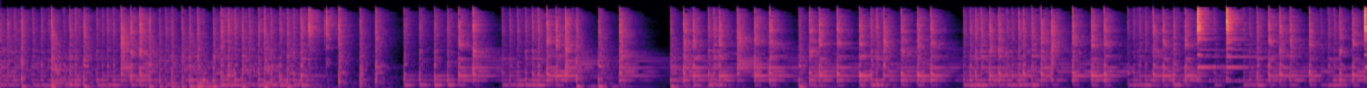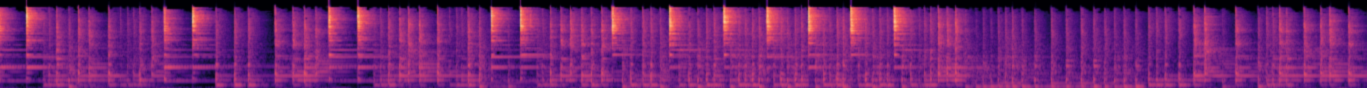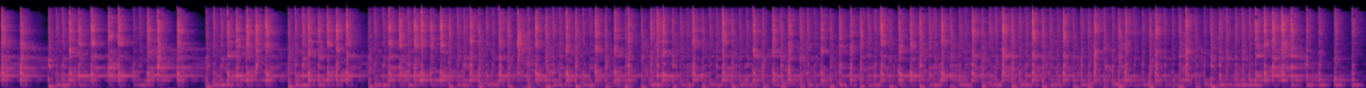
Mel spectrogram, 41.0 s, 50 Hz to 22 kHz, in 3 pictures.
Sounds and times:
Drum roll: 0:00.0 - 0:41.0.

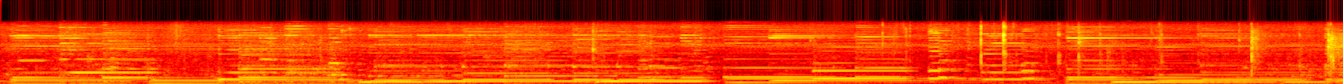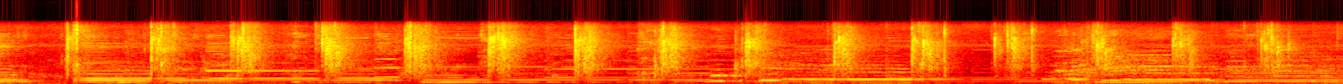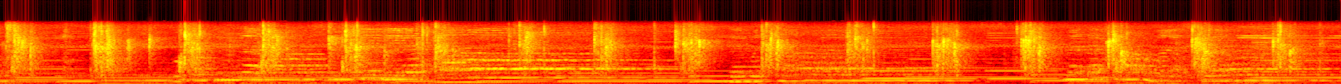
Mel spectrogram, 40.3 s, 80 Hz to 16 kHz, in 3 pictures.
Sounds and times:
Electric guitar: 0:00.0 - 0:40.2.

